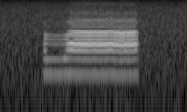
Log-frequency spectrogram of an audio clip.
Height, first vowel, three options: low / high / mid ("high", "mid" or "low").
low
